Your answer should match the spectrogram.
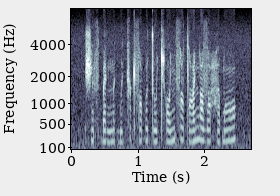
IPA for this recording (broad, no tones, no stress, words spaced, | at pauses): ʃə̃sɓæ ŋ͡mɛɡ͡bəkʲɯɖ sˤɯɓyto cʰɔɲsɛ tˤaɲɯzˤɯ hɐɓɔ̃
